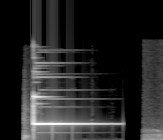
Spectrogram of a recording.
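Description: Notification-bell sound effect for a subscribe-button animation: a faint click, then a single bright ding that rings and fades out over about a second.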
